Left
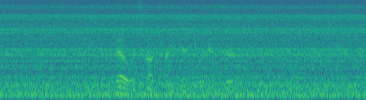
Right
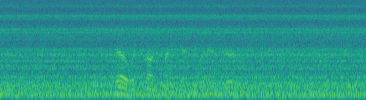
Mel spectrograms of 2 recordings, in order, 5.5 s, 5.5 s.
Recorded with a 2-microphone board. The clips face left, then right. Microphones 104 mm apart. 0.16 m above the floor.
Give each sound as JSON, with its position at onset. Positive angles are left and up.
{"t": 1.7, "sound": "a man speaking", "side_deg": -15}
